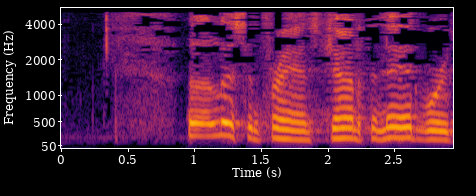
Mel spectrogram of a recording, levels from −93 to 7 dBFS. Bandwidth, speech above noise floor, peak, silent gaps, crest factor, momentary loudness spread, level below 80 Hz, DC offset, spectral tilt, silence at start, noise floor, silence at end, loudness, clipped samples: 5.2 kHz; 25 dB; -4 dBFS; none; 16 dB; 19 LU; -82 dBFS; under 0.1%; -6.5 dB/octave; 0.5 s; -42 dBFS; 0 s; -18 LUFS; under 0.1%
